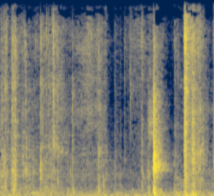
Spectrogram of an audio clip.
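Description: Light crinkling of a small plastic bag of wooden game pieces being pulled open, with faint scattered clicking and two sharp clicks near the end as pieces knock together.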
